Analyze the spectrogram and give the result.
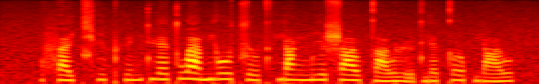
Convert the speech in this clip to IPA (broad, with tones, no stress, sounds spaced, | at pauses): f a˨˦ ɪ̯ t͡ɕʰ i˨˦ pʰ y˨˦ n t̪ ɥ ɛ˦ t̪ w ä˥˨ m j o˦ ʊ̯ t͡s ɹ̩˨˦ t̪ʰ j ɑ˧ ŋ m i˦ ʂ ɑ˦ ʊ̯ t̪ ɑ˨˦ ʊ̯ ɻ ɻ̩˨˩ t̪ j ɛ˦ t̪ ɤ˦ p j ɑ˨˦ ʊ̯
